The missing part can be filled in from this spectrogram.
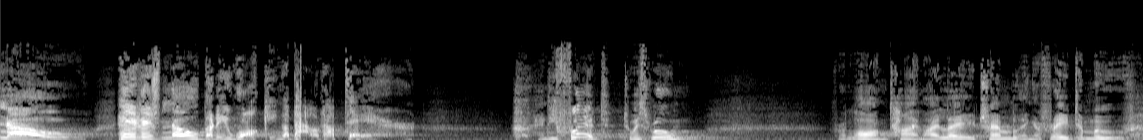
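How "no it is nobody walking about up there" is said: harsh, sharp, rasping, high-pitched, drawn-out cry. A man flatly rejects the narrator's suggestion, in a sharp, rasping cry. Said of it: "he cried in a sharp, rasping voice".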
